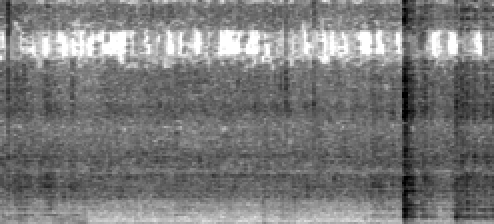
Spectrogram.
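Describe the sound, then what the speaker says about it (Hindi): Kebabs frying in a pan in a home kitchen, a steady soft sizzle running throughout with a couple of brief clatters near the end; no talking. "यहाँ पे मेरे कबाब भी तल के रेडी हो गए हैं"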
